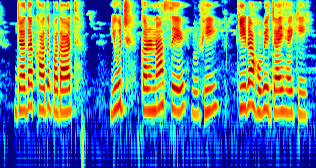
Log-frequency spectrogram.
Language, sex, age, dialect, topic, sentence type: Magahi, female, 18-24, Northeastern/Surjapuri, agriculture, question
